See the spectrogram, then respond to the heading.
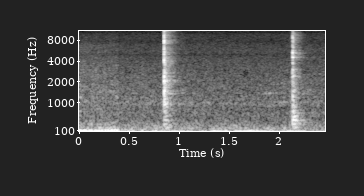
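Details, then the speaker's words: Bosch Classixx 6 Varioperfect washing machine (WAE24167UK, 2015) with drum motor fault: on second rinse of a 15-minute wash, two sharp relay clicks about a second apart, but the motor never takes over or starts. "that's the noise that should be taking the motor over and it isn't so let's pause it turn it off turn it to drain"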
